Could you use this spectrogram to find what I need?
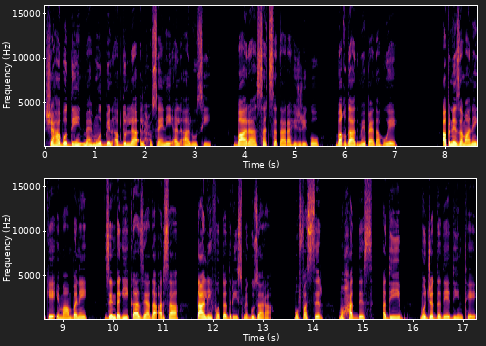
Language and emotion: Urdu, neutral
